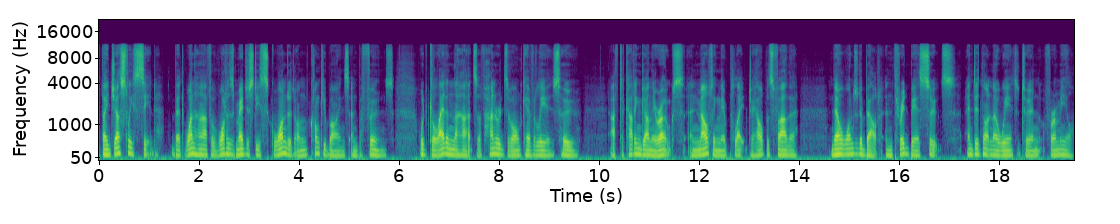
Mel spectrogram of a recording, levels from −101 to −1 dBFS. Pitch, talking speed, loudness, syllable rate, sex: 105 Hz, 165 wpm, -20 LUFS, 4.7 syllables/s, male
